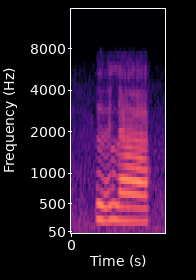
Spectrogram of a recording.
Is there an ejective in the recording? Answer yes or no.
no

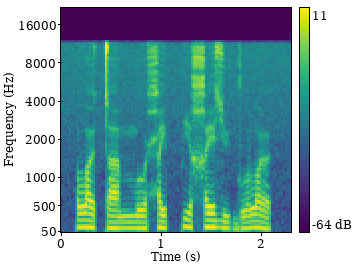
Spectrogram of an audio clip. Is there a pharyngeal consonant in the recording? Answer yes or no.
yes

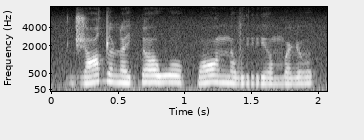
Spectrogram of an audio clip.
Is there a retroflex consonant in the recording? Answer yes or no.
yes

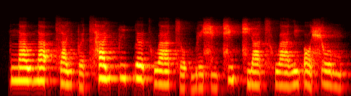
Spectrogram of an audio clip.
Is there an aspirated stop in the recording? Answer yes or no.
yes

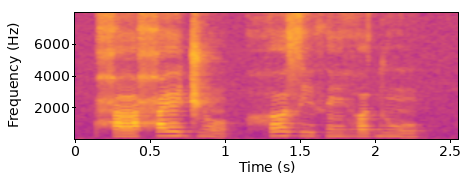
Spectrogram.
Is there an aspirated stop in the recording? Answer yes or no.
no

